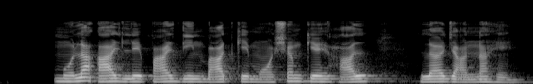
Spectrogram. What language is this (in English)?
Chhattisgarhi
